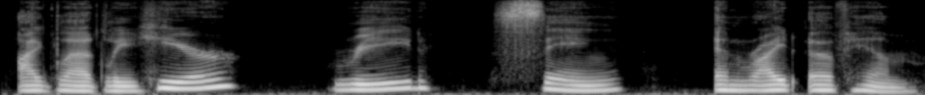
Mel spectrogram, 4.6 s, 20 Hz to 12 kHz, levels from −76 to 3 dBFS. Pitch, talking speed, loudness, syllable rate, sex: 150 Hz, 115 wpm, -16 LUFS, 3.2 syllables/s, female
